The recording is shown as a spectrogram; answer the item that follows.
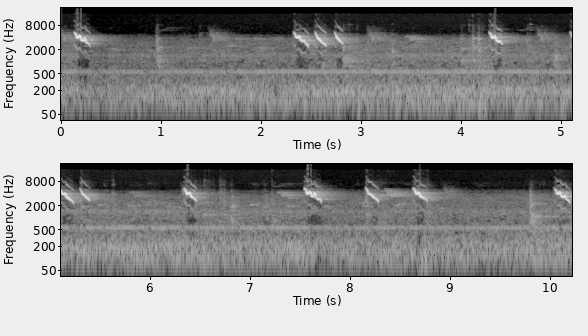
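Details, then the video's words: Yellow-breasted white-eye calling "ciak ciak": sharp, high, downslurred chirps given singly or in quick pairs and triplets, spaced by irregular pauses, over a steady low hum. "Pleci dada kuning memanggil ciak ciak"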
